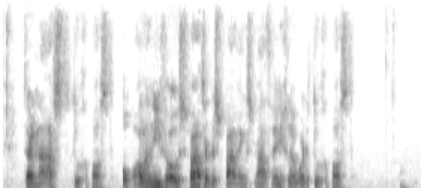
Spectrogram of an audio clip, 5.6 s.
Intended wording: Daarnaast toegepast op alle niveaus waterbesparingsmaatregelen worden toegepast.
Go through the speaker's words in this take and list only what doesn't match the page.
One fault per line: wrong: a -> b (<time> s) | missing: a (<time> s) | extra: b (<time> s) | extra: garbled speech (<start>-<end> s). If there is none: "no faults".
no faults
